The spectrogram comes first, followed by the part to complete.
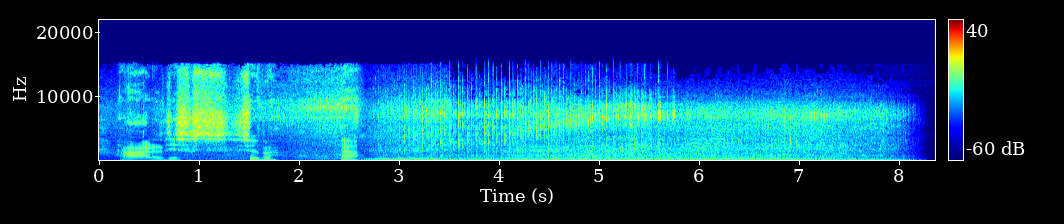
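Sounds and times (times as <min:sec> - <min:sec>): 
speech: 0:00.2 - 0:02.9
large group of motorcycles riding and revving: 0:02.4 - 0:08.3.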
